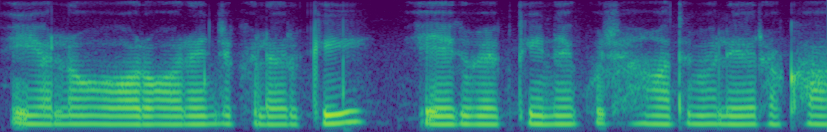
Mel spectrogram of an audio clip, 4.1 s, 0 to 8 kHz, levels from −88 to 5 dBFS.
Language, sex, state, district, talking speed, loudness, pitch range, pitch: Hindi, female, Chhattisgarh, Bilaspur, 190 wpm, -17 LUFS, 185-195 Hz, 190 Hz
